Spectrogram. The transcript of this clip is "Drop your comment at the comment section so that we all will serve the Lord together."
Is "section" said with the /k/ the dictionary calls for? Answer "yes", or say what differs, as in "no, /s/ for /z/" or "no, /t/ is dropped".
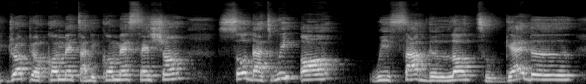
no, /k/ is dropped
